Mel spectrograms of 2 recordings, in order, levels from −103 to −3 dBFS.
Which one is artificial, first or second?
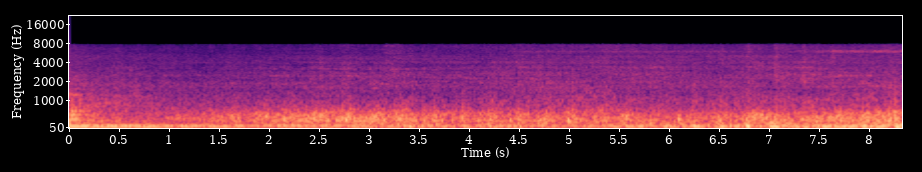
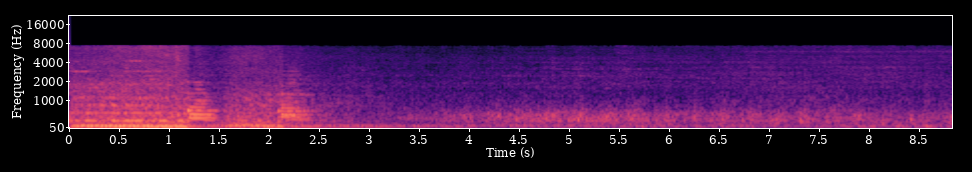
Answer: first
